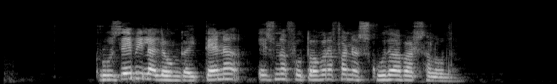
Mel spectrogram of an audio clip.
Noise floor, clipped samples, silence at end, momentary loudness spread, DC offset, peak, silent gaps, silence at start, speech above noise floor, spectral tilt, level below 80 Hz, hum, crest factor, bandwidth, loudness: -78 dBFS; under 0.1%; 1 s; 9 LU; under 0.1%; -2 dBFS; none; 1 s; 61 dB; -5 dB/octave; -64 dBFS; none; 16 dB; 8 kHz; -17 LUFS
